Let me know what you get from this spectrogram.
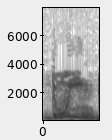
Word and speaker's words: Doyin: His name is actually, I believe, spelled D-O-Y-I-N, but it is pronounced Dween, D-W-E-A-N.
